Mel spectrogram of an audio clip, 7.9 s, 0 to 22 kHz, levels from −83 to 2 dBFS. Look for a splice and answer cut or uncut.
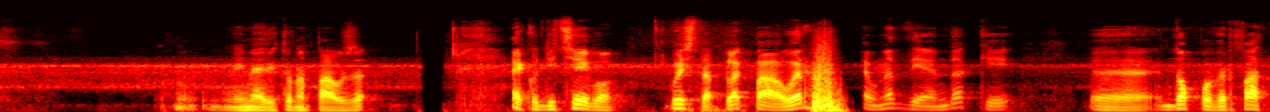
uncut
